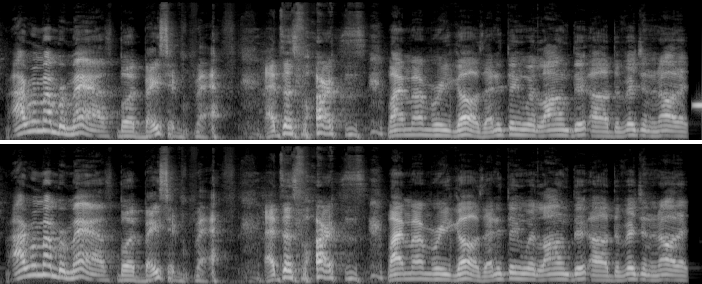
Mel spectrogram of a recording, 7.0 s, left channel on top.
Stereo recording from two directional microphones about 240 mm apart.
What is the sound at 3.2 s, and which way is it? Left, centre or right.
Speech, centre.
